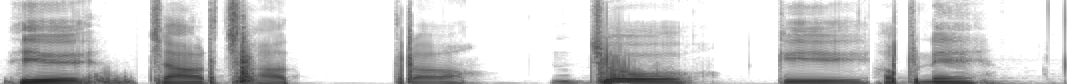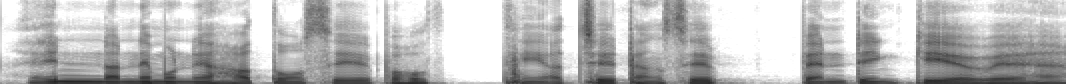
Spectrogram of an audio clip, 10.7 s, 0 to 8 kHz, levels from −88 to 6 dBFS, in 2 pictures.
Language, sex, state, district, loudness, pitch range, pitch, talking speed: Hindi, male, Bihar, Begusarai, -17 LUFS, 125-140 Hz, 130 Hz, 110 wpm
